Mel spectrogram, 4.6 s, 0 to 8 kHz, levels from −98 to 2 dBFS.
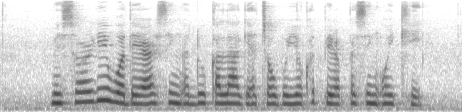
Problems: none marked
